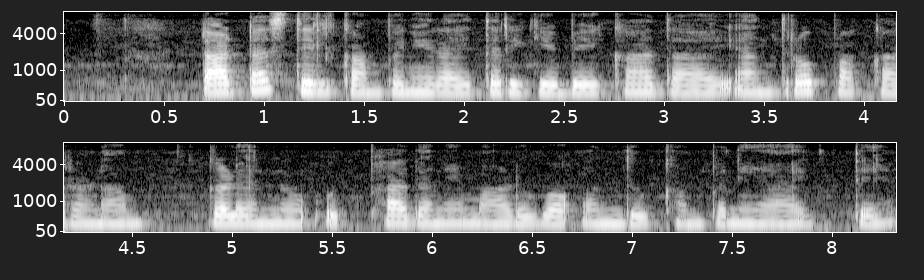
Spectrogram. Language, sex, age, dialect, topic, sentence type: Kannada, female, 25-30, Mysore Kannada, agriculture, statement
